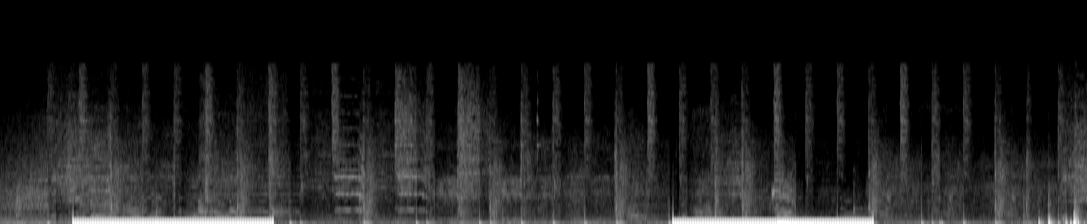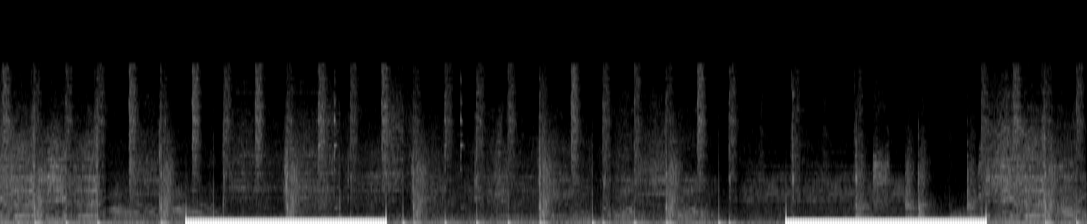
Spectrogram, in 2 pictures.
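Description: A telephone rings out unanswered as a ringback tone: four long, steady tones of about two seconds each, spaced by gaps of roughly four seconds, with quieter background sounds filling the pauses.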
